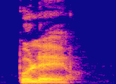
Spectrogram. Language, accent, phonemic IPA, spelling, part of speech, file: French, France, /pɔ.lɛʁ/, polaire, adjective / noun, LL-Q150 (fra)-polaire.wav
- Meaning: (adjective) of a pole (of an axis); polar; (noun) 1. fleece 2. fleece jacket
